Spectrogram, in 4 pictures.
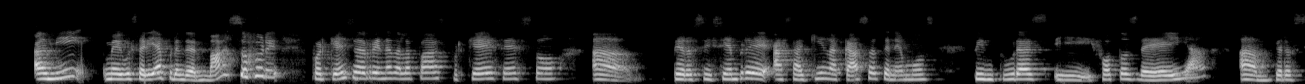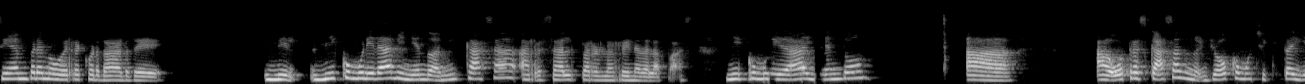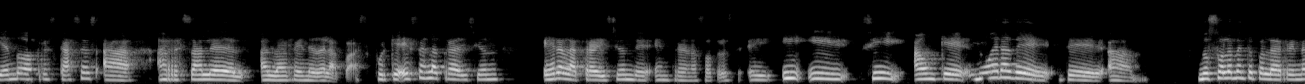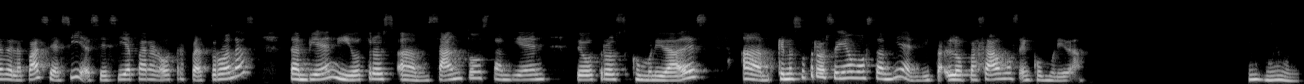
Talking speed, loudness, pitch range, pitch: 155 wpm, -17 LUFS, 205-260 Hz, 230 Hz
